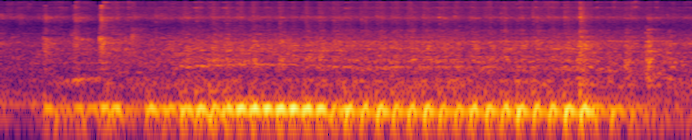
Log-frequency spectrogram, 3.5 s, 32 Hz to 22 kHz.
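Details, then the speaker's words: Yamaha Nmax all new v.2 scooter, previously had throttle body work: starts normally but engine swells unevenly and stalls when throttle is opened, sometimes even at idle; fault in ignition electrics, spark plug and plug cap being checked. "สตาร์ทนะครับได้ปกตินะครับแต่เวลาเร่งนะอ่าดับนะครับ"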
